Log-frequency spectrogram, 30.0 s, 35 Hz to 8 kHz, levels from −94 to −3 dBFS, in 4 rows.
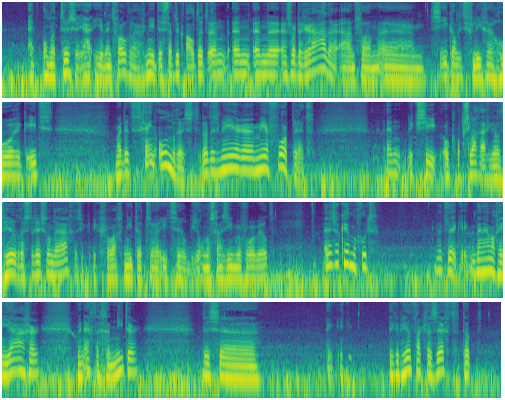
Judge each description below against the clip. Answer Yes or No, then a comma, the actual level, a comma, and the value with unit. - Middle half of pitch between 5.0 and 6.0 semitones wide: Yes, average, 5.3 semitones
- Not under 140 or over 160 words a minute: No, average, 190 wpm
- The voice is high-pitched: No, low, 110 Hz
